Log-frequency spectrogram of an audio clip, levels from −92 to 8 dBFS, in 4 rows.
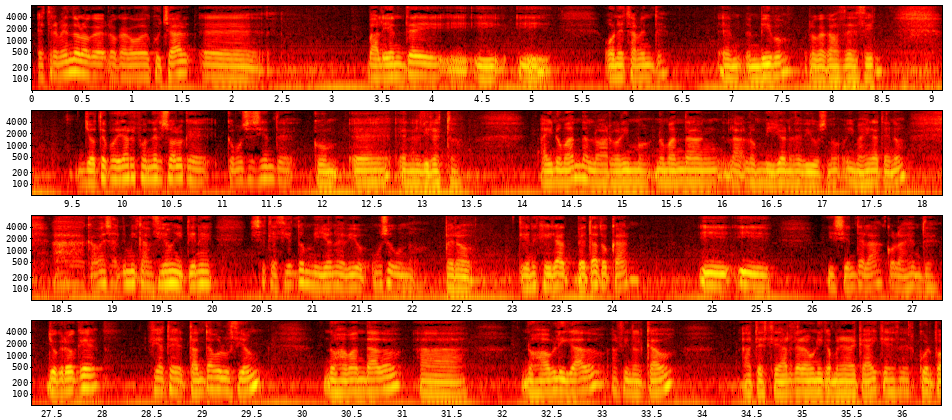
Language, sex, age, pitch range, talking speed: Spanish, male, 40-59, 110-130 Hz, 185 wpm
